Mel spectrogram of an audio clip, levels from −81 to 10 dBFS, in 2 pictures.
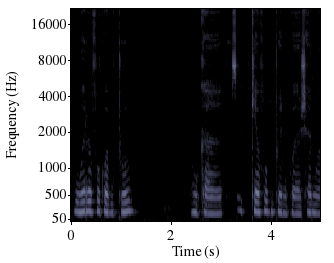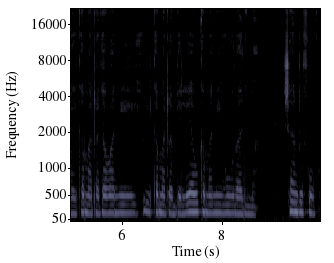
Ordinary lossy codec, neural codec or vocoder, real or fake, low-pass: none; none; real; none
